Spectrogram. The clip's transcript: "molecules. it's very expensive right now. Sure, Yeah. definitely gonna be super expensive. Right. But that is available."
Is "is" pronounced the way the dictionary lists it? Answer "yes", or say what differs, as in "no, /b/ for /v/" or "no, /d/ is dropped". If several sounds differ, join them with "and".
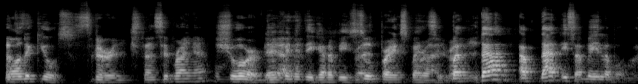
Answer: no, /s/ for /z/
